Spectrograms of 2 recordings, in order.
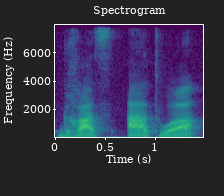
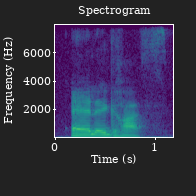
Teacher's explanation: la grande majorité des francophones - moi compris - ne fait pas la différence entre grâce à toi et elle est grasse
